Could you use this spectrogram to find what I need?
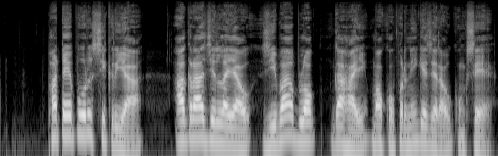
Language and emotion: Bodo, neutral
